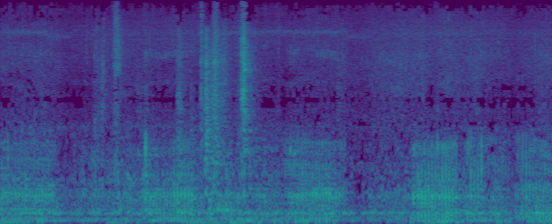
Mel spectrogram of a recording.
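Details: Stray female kitten purring after being fed; a soft, continuous low rumble with brief clicks and rustles over a steady background hum.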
